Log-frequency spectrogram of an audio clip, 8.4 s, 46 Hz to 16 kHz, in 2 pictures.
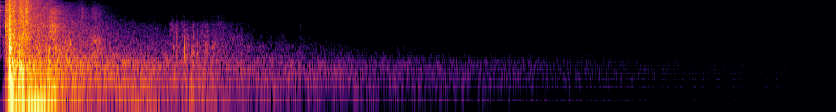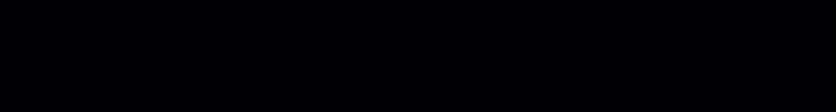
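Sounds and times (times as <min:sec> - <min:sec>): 
silenced P90 gunshots: 0:00.0 - 0:01.5.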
